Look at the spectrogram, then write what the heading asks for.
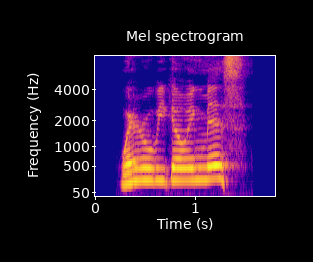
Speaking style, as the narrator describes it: I shouted against the wind

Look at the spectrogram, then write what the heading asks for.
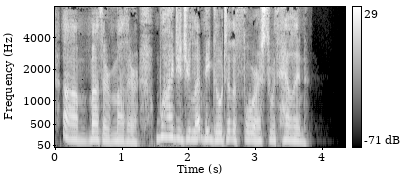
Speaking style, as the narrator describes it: she exclaimed

